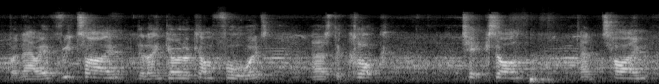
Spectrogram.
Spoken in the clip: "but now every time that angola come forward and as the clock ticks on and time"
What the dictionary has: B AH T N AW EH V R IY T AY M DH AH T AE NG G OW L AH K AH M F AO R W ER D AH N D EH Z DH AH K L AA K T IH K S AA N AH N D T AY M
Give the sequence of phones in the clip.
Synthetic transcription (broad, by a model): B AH T N AW EH V R IY T AY M DH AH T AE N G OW N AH K AH M F AO R W ER D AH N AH Z DH AH K L AA K T IH K S N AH N T AY M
